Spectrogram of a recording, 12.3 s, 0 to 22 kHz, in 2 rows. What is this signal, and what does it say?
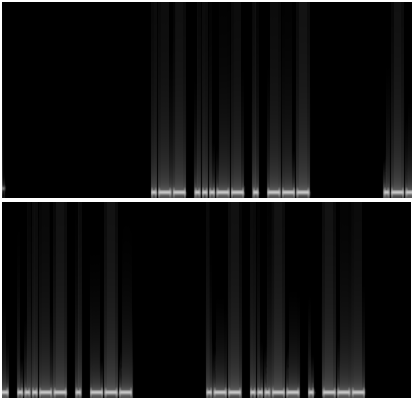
Morse code, heard as a keyed tone, about 22 wpm, 700 Hz. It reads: W3EO W3EO W3EO
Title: USA Call Signs - 4 Characters - Repeated 3x - 22wpm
